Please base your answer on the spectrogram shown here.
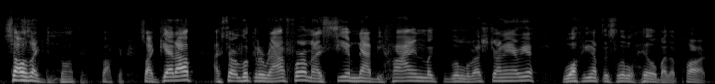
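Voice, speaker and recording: A man's voice: a little high, lively intonation, racing, hardly any pauses, dry recording. New guy on a podcast spinning a story, super casual, lots of "like", dry sound. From New York. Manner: rambling, laid-back storyteller with frequent "like" and "so". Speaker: podcast guest.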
